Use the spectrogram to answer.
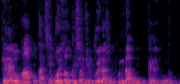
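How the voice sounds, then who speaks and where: A man with a fairly high, very lively voice that rises and falls as he chats with his students and slips into playful impressions of the people he describes. He is recorded from some distance in a roomy classroom with a faint hum of ambience behind him. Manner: chatty, acts out students and teachers in quick quoted asides, laughs often. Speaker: high school math teacher. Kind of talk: casual classroom talk to students.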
